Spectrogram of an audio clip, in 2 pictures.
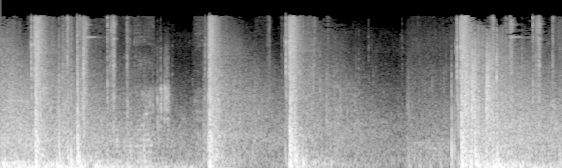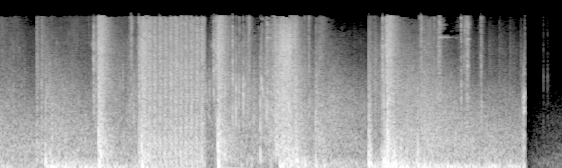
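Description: Loud, sharp gunfire cracks in an irregular series, with rolling battle noise and distant shots between them, from a sniper rifle in the World War II shooter Post Scriptum on Utah Beach.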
